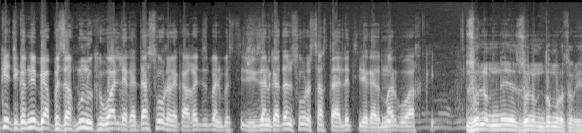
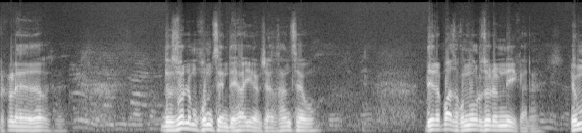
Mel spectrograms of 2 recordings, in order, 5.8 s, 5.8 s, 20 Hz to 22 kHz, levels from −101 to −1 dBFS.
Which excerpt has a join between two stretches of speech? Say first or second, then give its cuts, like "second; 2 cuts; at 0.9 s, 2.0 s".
first; 1 cut; at 4.7 s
